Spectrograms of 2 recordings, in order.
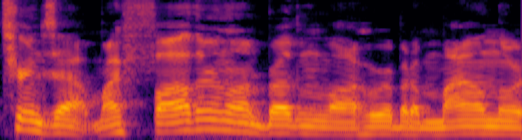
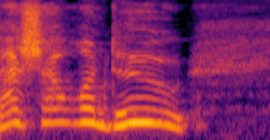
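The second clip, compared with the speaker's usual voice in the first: high, carrying scream. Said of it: "We're just screaming at each other".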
